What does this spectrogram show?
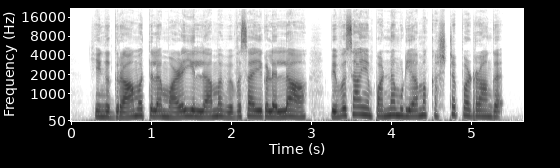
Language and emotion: Tamil, sad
